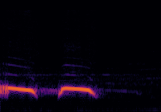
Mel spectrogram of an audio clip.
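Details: Spotted dove cooing, part of a sequence used to excite trained males: two loud, smooth, hollow coos, each held briefly and then sliding downward, followed by a faint trailing note.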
